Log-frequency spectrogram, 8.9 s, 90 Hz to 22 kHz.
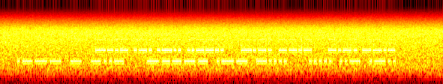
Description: Morse code, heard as two keyed tones, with radio static. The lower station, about 24 wpm, 410 Hz: JTX 0W6 5UL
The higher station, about 26 wpm, 830 Hz: QRL? CQ CQ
